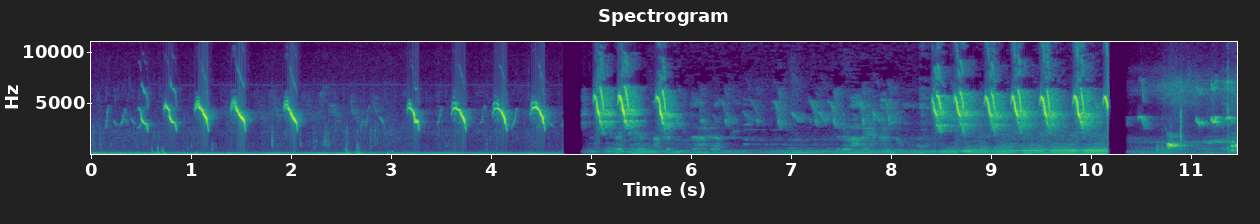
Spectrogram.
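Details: Chick peeps in quick series: high downslurred notes in bursts of three or four, then louder grouped peeps around eight to ten seconds, with faint low hum early on.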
